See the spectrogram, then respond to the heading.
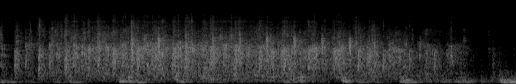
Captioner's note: applause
